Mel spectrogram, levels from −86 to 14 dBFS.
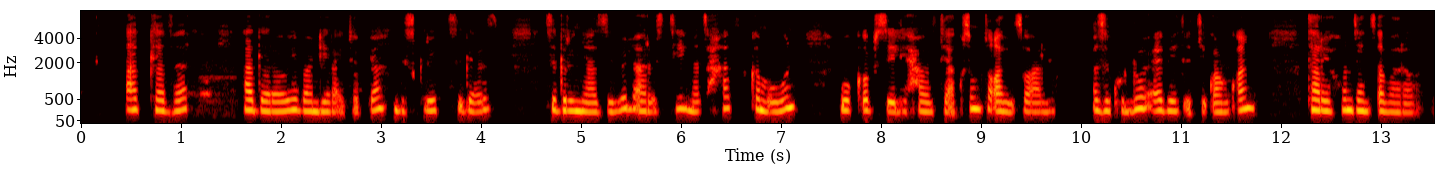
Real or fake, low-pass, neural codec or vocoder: fake; 7.2 kHz; vocoder, 44.1 kHz, 80 mel bands, Vocos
